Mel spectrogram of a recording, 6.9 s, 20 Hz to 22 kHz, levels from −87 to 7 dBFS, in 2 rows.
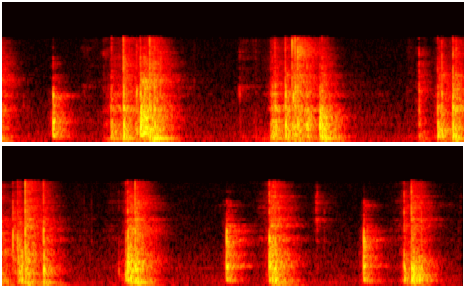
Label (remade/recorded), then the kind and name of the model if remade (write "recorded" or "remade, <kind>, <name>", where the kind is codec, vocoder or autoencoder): recorded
